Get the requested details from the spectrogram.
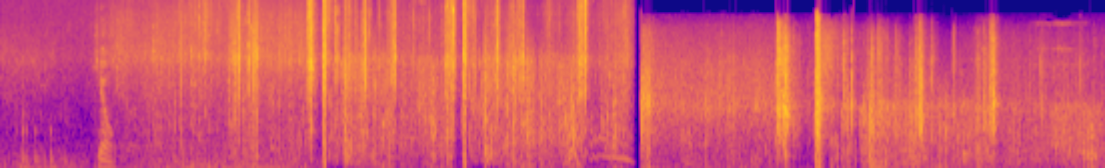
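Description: Geese honk as they take off from water.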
